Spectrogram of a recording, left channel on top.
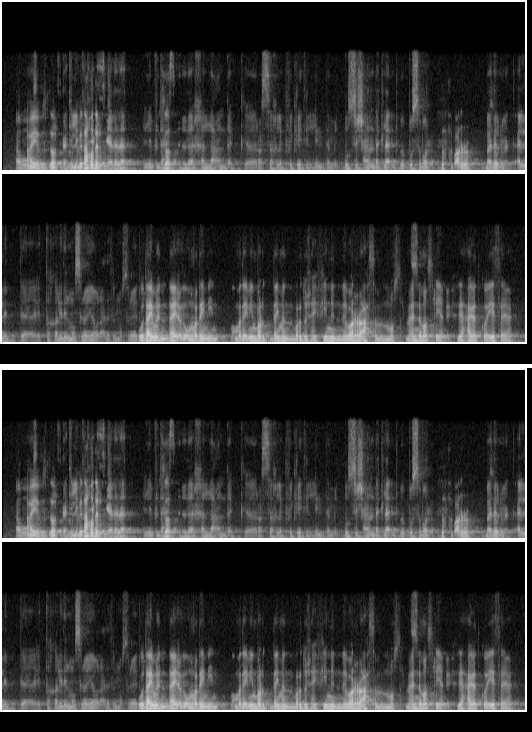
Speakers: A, on the left (about 75°); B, on the left (about 40°).
A: او
B: ايوه
A: زي
B: بالظبط
A: ما قلت لك
B: بتاخد
A: الانفتاح الزياده
B: ال...
A: ده الانفتاح
B: بالظبط
A: الزياده ده خلى عندك آه، رسخ لك فكره اللي انت ما بتبصش عندك لا انت بتبص بره
B: بس بره
A: بت- بدل
B: بالظبط
A: ما تقلد آه، التقاليد المصريه والعادات المصريه تقوم
B: ودايما داي...
A: شايف
B: وهم
A: بره
B: دايمين هم دايمين برضو دايما برضو شايفين ان بره احسن من مصر مع
A: بالظبط
B: ان مصر يعني فيها حاجات كويسة يعني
